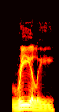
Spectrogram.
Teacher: if I stretch it out and say it with a flat tone, really, I sound sarcastic, like I don't believe what someone is saying.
